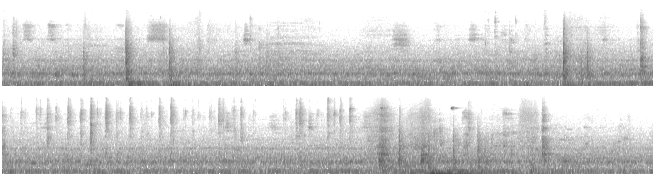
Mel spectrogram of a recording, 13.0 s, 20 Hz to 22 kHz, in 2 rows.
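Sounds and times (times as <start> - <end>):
steady low hum: 0.0 - 13.0
typing on computer keyboard: 6.4 - 10.2.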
